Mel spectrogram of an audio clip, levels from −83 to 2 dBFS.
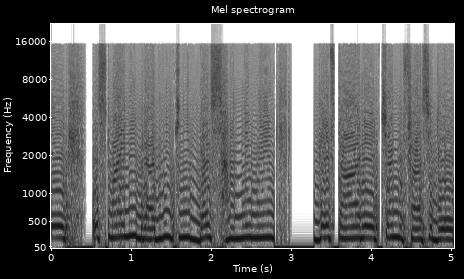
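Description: From start to finish, the sound is a loud, harsh distortion that keeps quiet passages as loud as everything else. The likely cause is a signed and unsigned mix-up in the 8-bit samples, which flips the top bit and throws every zero crossing across the full range.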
